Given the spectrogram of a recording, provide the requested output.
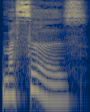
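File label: "masseuse", British English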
